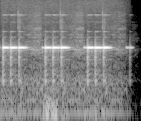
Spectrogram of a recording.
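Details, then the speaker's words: LUCAS mechanical CPR device: piston extended too far on a patient too small for the device triggers three short groups of rapid high beeps, an alert that the device cannot work properly. "if the patient is too small and you extend the Piston too far you will hear this sound this means that the patient is not big enough for this device to work properly"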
